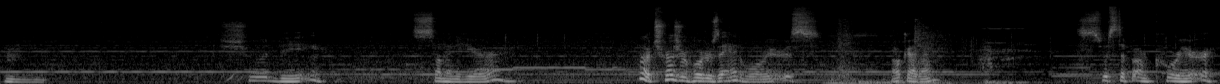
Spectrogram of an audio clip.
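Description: A man's voice: on the high side, animated, drawn-out words, pauses often, music in the background. A man streaming a video game, giving casual live commentary in short fragments, muttered to himself.

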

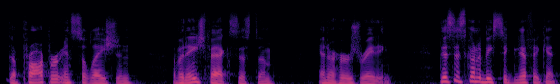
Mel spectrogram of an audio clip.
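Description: A middle-aged man giving a prepared keynote as an executive director, measured and reading from slides with occasional restarts. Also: medium pitch, darkish tone, no echo, clean studio sound. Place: indoor studio in front of a backdrop.

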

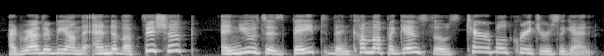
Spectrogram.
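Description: A gloomy, fearful earthworm from a children's story, acted by a woman. He scolds bitterly and frets dramatically, with raised pitch, on a slightly dull recording. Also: sing-song, quick pace, no room sound. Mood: panicked despair.

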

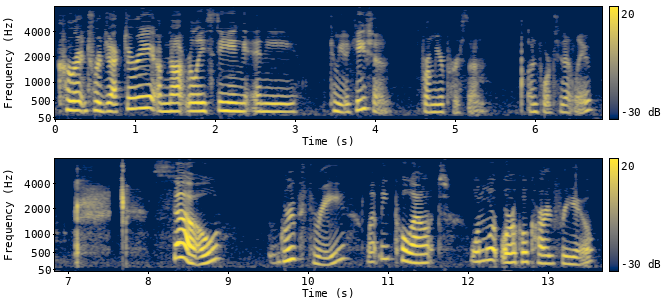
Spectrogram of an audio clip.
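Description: A young woman giving a casual tarot reading at a table, chatty and reassuring, her voice slightly raspy. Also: a little high. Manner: chatty, reassuring, many fillers. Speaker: tarot reader. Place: indoors at a table.

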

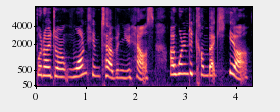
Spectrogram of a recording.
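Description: A woman voicing a tearful four-year-old child who pleads in a high, wailing voice. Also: lively intonation, normal speed, no echo. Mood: distraught.

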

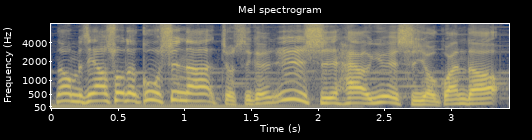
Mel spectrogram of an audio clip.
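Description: Very animated young Taiwanese man, children's host. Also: sits high, racing, soft background music. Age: young adult. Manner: expressive, questioning. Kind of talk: storytelling for children. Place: TV studio set.

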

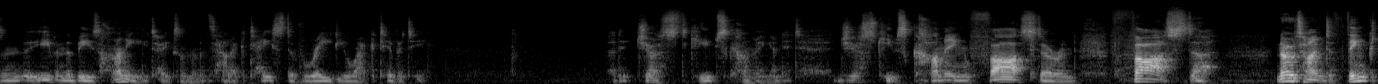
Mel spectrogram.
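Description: A man's voice: low-pitched, a bit bright, pitched below the performer's own voice. Man acting sardonic, menacing devil, hissy recording. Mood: raging. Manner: dramatic, swinging from whispers to raging outbursts. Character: sardonic, menacing male devil preaching with contempt for humanity. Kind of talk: theatrical film monologue. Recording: noticeable background hiss.

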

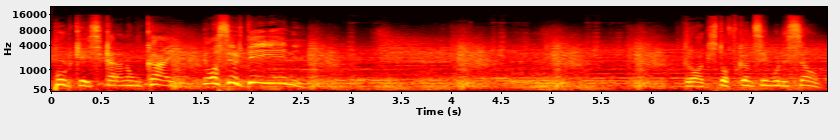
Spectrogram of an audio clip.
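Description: A man's voice: high-pitched, lively intonation, quick pace. A man with a Brazilian accent voicing a young, alert, commanding rookie policeman in a video game fan dub. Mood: frustrated. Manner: urgent, commanding. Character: young rookie policeman, alert, urgent, decent, zombie survivor. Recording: loud music behind the voice. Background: loud game music.

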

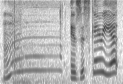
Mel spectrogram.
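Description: A woman's voice: very high-pitched, very animated, takes it slowly, noisy background. A young woman giving casual reaction commentary in a small studio, over game music. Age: young adult. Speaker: reaction host. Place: small indoor studio, in headphones.

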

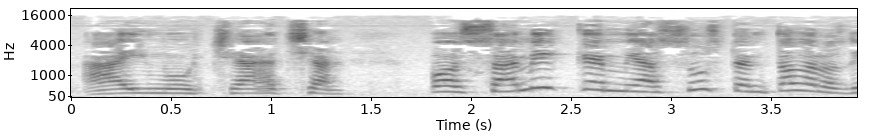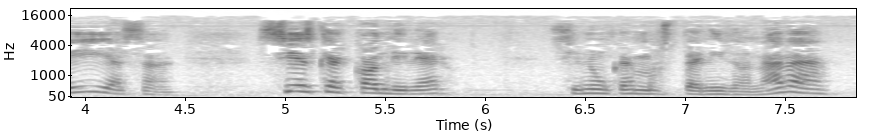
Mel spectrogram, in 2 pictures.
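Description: A woman's voice: mid-range voice, sing-song, normal speed, fairly bright tone, breathy edge. An actress playing a sly, folksy older country woman with a rural northern Mexican accent in a radio serial. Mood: coy, chatty. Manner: folksy, teasing rustic speech. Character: sly, plain-spoken older country woman, newly dressed up.

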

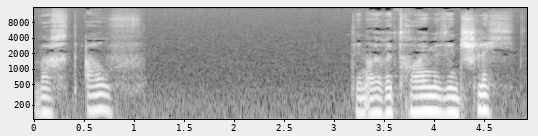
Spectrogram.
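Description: Male interlude voice, husky, slow, urgent warning tone, 1950s radio. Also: a little high, little pitch movement. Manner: urgent, warning, half-whispered. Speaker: reader of interlude texts. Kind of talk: scripted poetic narration in a 1950s radio play.

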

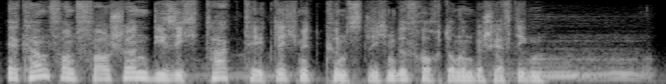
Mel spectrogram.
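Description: A man's voice: medium pitch, normal speed, creaky. A man reading scripted documentary narration in the role of narrator.

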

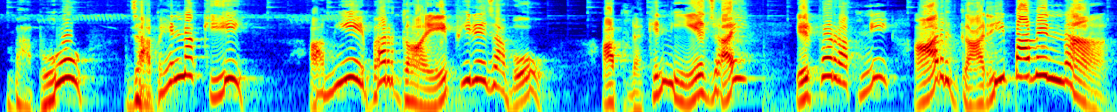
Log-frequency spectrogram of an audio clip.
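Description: A man voicing an eerie village bullock-cart driver, coaxing and servile in drawn-out phrases, for a horror cartoon. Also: very high voice, huge pitch swings, fairly bright tone, slightly rough, soft background music, voice pushed up, exaggerated voice.

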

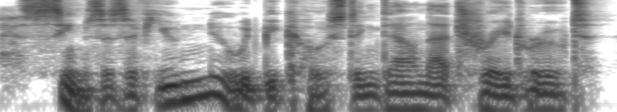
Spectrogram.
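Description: Man acting a husky, defiant pirate captain. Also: sits low, animated, fairly bright tone, heavily acted. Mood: sullen, questioning. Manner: slow, theatrical, archaic pirate phrasing. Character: captured, proud, defiant male pirate captain. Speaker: ASMR roleplay voice actor. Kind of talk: pirate roleplay ASMR acting.

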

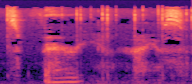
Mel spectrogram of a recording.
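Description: A young woman whispering softly and gently in a casual, unhurried ASMR style as she presents things close to the mic. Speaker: ASMR video host. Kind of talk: soft-spoken whispered ASMR product show-and-tell.

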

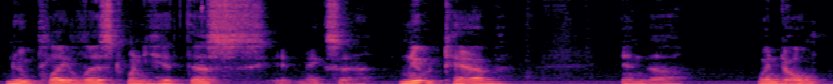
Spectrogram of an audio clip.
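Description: A man hosting a casual software walkthrough, explaining step by step in an informal, unhurried way. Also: medium pitch, vocal fry. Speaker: software tutorial host.

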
